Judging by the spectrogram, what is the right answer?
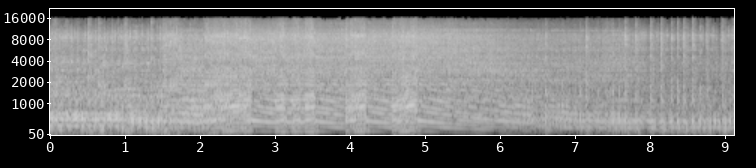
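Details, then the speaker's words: McCulloch Pro 10-10 chainsaw after fixing the bad cylinder and the bowed oil pump gasket that caused a vacuum leak: two-stroke revs up and down cleanly with crisp pitch changes; good compression, healthy running. "This engine that's on here has plenty of compression. So, let's have a listen."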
